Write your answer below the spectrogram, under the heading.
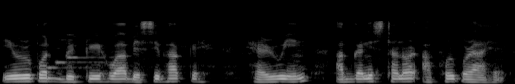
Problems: background sounds at intervals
